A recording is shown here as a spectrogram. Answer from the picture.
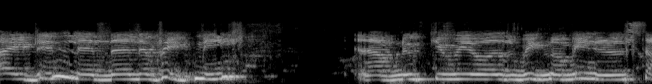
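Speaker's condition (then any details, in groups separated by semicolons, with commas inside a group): Friedreich's ataxia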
